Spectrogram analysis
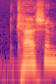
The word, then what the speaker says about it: Cashion: Cashion, that's how I pronounce it? It's like fashion, but with a C.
